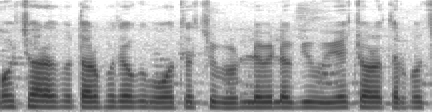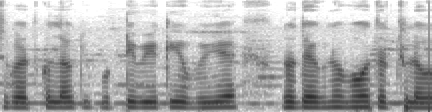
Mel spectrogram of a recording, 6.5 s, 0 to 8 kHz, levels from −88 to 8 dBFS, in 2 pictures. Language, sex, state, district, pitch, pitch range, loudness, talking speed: Hindi, male, Haryana, Rohtak, 140 Hz, 135-145 Hz, -17 LUFS, 260 wpm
